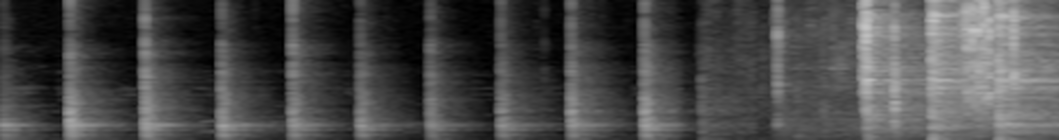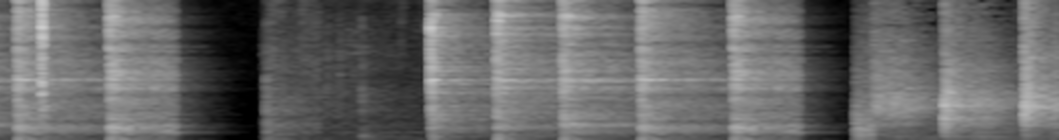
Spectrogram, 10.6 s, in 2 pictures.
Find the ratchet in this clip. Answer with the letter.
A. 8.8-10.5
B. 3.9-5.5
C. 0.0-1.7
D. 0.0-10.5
B.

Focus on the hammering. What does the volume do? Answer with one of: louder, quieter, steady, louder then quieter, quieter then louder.
louder.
